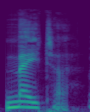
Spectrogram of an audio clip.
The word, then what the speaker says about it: Mehta: Mehta.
